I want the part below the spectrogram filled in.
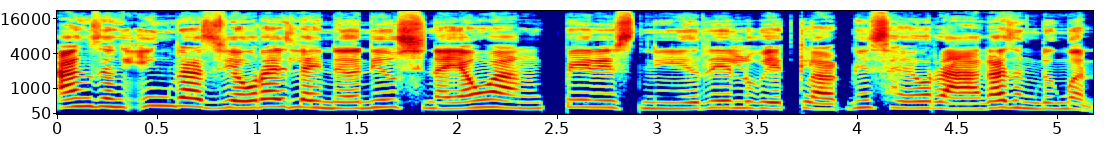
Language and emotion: Bodo, angry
